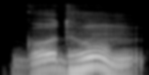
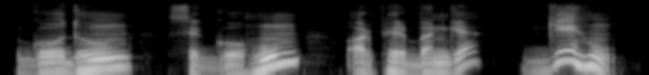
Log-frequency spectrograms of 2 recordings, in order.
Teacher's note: गोधूम में जो ध था वो बोलते बोलते ह बन गया। और जो म की ध्वनि थी वो नाक से होते हुए चंद्रबिंदु में बदल गई।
